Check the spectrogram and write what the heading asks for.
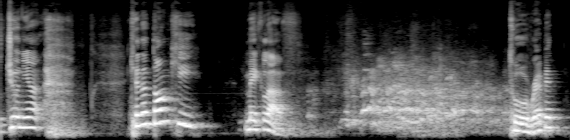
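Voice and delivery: imitating dad's accented English, with long pauses; dad delivering a proverb piece by piece; solemn dad. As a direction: pose a riddle as a stern dad. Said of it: "words that came out of my dad's mouth".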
